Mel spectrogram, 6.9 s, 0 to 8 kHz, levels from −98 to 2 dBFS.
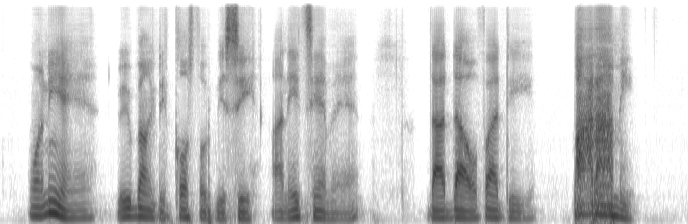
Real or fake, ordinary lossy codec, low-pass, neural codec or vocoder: fake; none; 7.2 kHz; codec, 16 kHz, 0.7 kbps, FocalCodec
